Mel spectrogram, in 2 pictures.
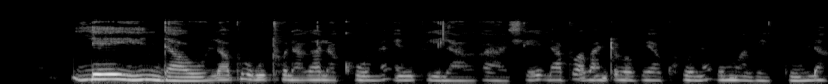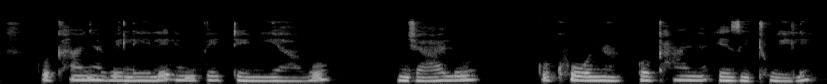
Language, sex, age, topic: North Ndebele, female, 18-24, health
